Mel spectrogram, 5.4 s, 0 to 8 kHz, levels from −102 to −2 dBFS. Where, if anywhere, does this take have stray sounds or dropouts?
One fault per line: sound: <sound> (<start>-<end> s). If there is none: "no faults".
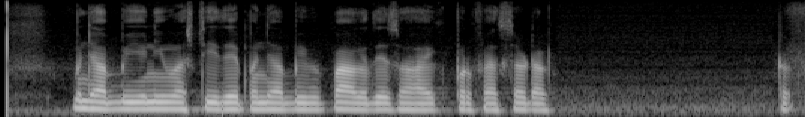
no faults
